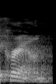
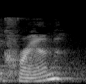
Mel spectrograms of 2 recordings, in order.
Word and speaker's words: crayon: why o n crayon you say crayon yeah I grew up seeing cran just cran I've never heard that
